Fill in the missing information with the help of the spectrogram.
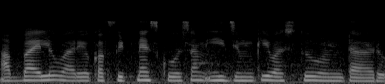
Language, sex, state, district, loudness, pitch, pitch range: Telugu, female, Andhra Pradesh, Guntur, -36 LUFS, 180 Hz, 175-190 Hz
